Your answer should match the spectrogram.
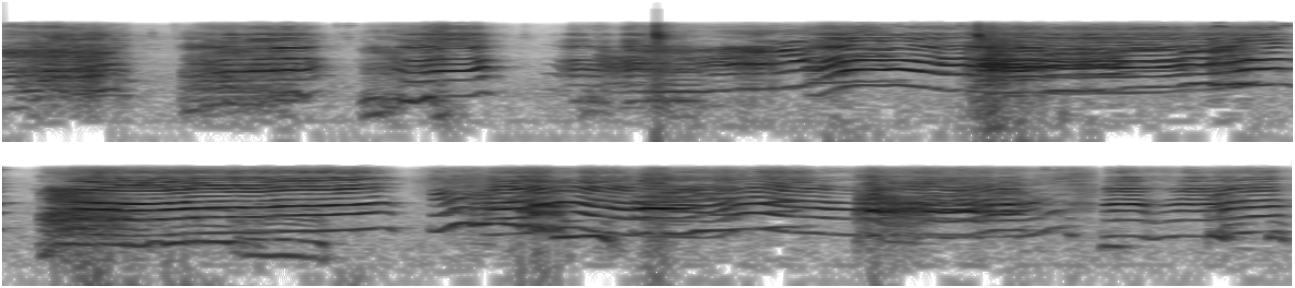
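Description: A small dog vocalising while it rolls on its back: a string of drawn-out, wavering whines, one after another, the longest lasting about three seconds.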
